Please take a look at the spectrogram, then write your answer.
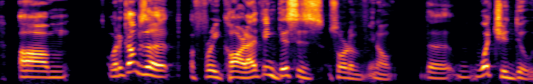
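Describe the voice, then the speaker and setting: Lively intonation at a moderate pace, with a New York accent, in a dry, close sound with no echo. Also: man. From New York City. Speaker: boxing pundit. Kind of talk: casual panel discussion. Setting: studio. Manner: halting, many repetitions.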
